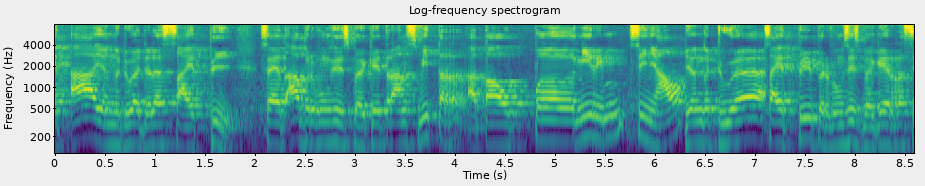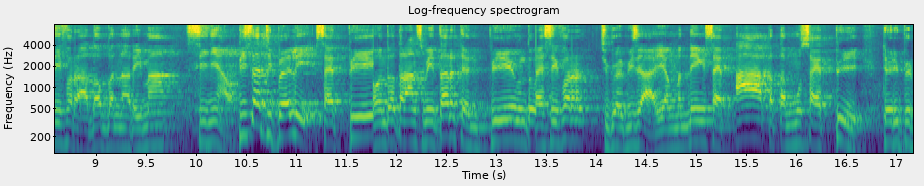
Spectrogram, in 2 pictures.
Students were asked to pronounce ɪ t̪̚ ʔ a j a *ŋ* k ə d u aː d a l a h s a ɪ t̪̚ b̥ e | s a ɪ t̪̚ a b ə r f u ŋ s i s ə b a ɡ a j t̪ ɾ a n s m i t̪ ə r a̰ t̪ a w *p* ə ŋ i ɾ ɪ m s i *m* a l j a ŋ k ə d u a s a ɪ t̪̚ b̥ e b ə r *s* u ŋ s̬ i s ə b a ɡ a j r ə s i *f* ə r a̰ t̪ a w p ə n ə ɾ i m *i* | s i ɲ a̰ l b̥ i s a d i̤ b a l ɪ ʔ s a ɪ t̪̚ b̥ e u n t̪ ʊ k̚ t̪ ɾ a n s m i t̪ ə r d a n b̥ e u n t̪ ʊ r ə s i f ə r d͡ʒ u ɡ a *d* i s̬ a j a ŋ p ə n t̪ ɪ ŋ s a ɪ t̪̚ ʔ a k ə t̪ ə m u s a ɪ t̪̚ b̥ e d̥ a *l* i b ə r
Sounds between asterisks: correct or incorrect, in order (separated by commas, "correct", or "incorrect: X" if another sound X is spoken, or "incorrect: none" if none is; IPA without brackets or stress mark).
correct, correct, incorrect: ɲ, incorrect: f, correct, incorrect: a, incorrect: b, incorrect: ɾ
